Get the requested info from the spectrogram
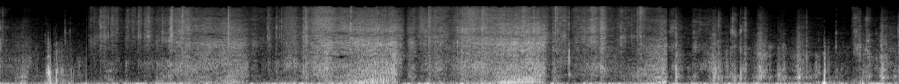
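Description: Close-miked crunching and chewing of ice chunks coated in matcha powder, with dense crackling crunches and sharp snaps as the ice is bitten and broken between the teeth.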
